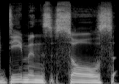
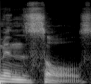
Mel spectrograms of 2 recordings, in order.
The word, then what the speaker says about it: Demon's Souls: I feel like the thing that is catching you the most with this name, AJ, is that you keep pronouncing the possessive S too much.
